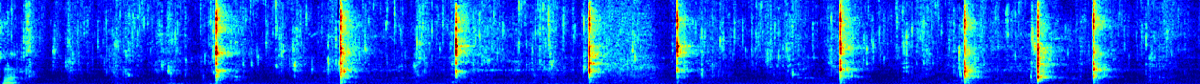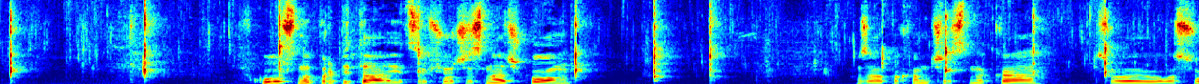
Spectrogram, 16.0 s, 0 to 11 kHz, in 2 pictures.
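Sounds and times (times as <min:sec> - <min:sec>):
soft wet stirring: 0:00.0 - 0:15.9.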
